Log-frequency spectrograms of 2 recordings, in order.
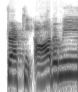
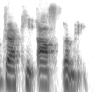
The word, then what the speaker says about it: tracheostomy: it is yes so so that's why I'm making sure you say the the s in the tracheostomy because without that s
